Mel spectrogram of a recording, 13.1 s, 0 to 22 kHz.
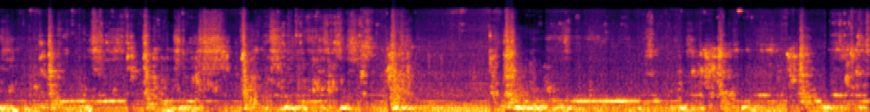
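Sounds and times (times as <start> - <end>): excavator diesel engine running: 0.0 - 13.0.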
